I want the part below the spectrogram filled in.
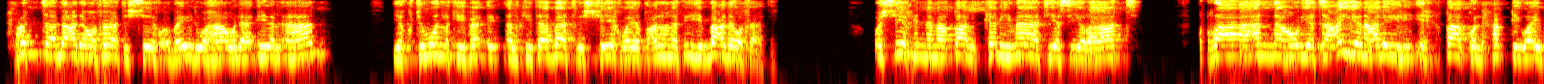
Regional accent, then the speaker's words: Yemen; عندنا في اليمن،

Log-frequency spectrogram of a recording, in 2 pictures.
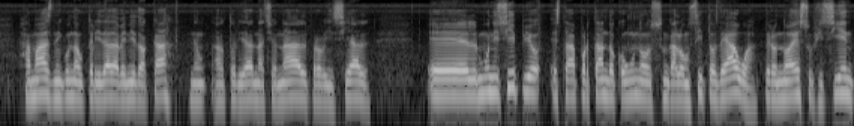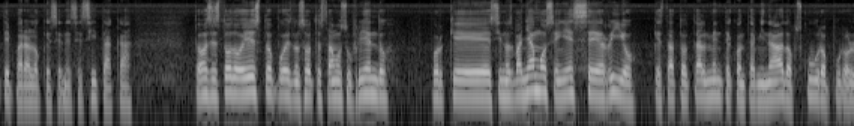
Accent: Ecuador; También somos ecuatorianos.

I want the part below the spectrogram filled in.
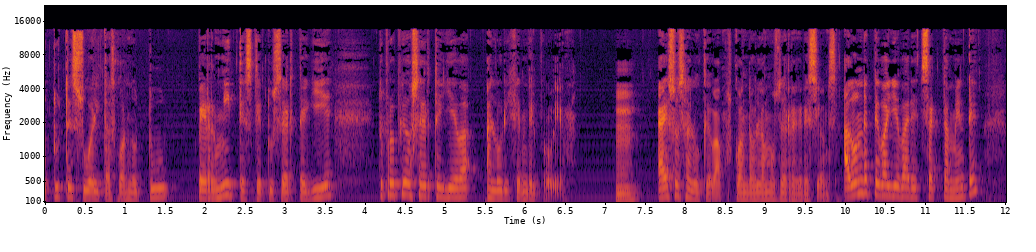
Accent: San Andrés Tuxtla, Veracruz, Mexico; yo soy, ¿no?, hija de médico y tuvimos una clínica en mi pueblo de San Andrés Tuxtla, y hasta mis 30 años de edad viví en ese ambiente de la medicina.

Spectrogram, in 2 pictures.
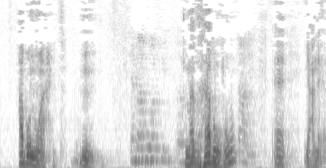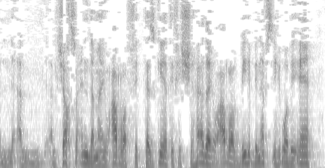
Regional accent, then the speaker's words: Egypt; أنت قزقي وأنا مصري

